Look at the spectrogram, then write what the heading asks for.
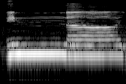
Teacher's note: پہلے نون مشدد پہ اچھی طرح سے غنہ کریں۔ اِنَّا، یہاں پہ مد متصل ہے، منفصل ہے سوری، یہاں پہ آگے حمزہ آ رہی ہے، مد منفصل ہے، اسے آپ نے 3 سے 4 حرکات بس کھینچنا ہے، زیادہ نہیں۔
